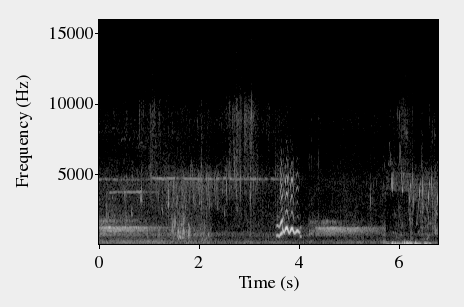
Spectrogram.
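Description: A bird calling across the water: long, steady wailing notes, and a loud short call about three and a half seconds in that rises and then warbles rapidly. Near the end, low splashing and knocking from the canoe being paddled begins.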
